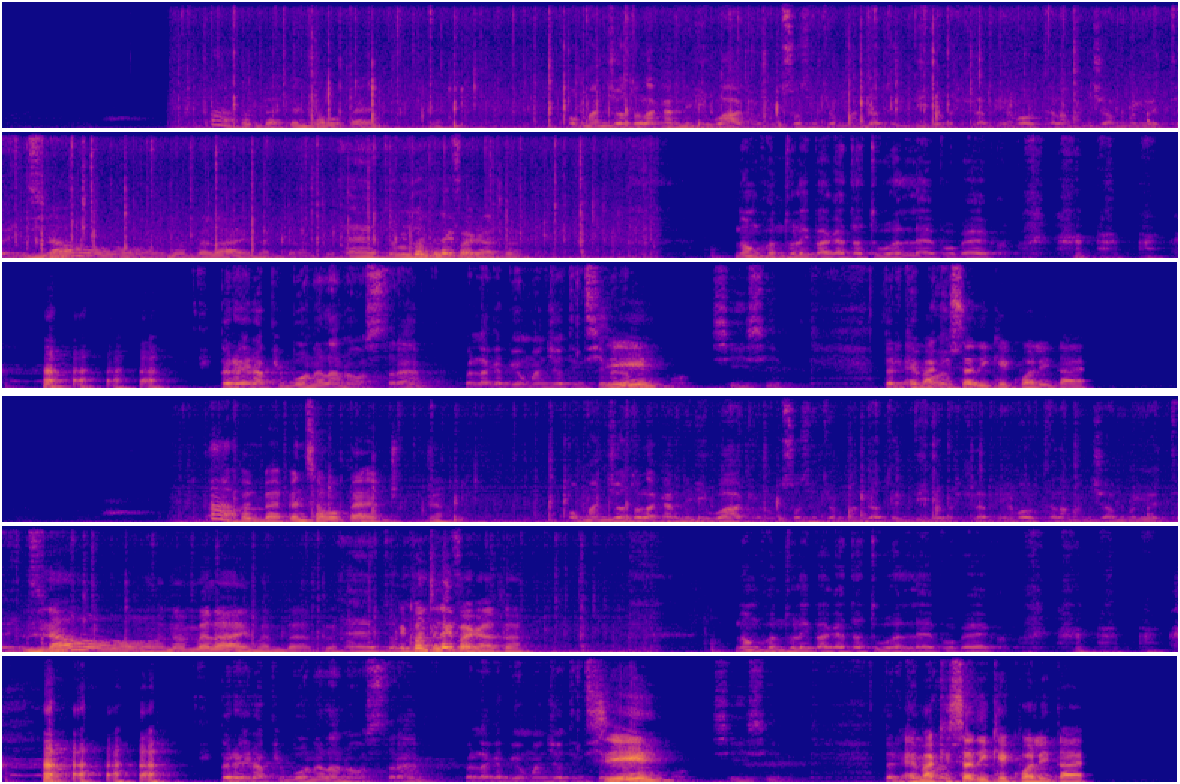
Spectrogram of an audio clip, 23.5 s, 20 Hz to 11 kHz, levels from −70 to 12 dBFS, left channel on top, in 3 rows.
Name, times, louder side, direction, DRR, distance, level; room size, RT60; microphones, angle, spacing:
sound 1, 1.1-12.2, left 4 dB, 85° left, 0.6 m, -37 dB
voice 1, 1.4-3.0 8.0-10.1 10.6-11.3 12.6-12.7 15.6-16.9 19.6-20.1 21.7-22.9, right 7 dB, 55° right, 0.3 m, -23 dB
voice 2, 3.6-8.4 10.1-11.1 12.0-12.3 12.7-15.7 17.1-22.3, left 2 dB, 20° left, 0.7 m, -32 dB
2.5 x 2.1 x 2.4 m
head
